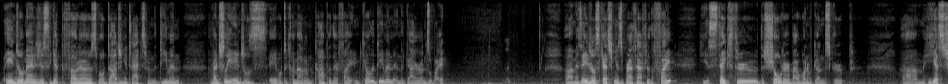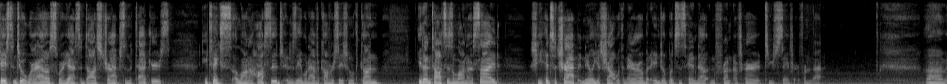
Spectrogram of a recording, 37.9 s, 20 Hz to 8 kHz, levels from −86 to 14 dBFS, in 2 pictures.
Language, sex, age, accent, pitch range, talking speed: English, male, 20-39, American, 120-155 Hz, 180 wpm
